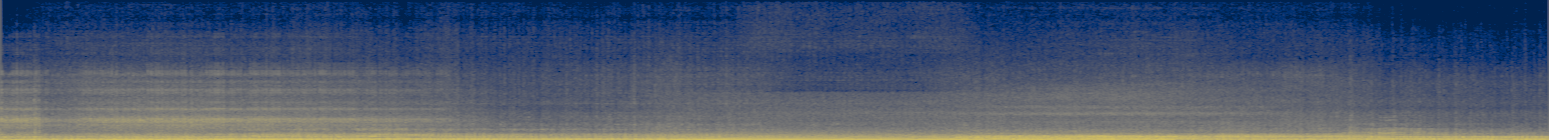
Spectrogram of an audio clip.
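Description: Stock-car engine running with a low rumble, revving up and down several times.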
